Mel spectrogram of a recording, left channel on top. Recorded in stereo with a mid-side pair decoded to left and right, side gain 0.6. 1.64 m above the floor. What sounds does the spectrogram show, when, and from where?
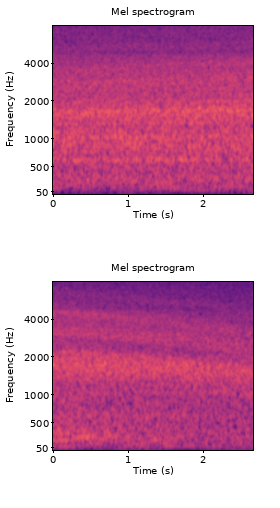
Only background noise.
